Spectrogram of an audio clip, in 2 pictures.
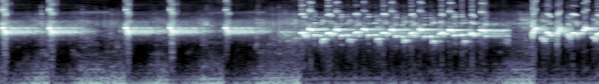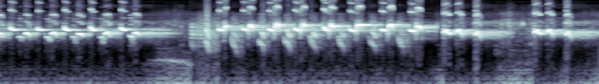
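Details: Yellow-vented bulbul in full song as a lure for other bulbuls: chattering trilled phrases, then fast rippling note series and a descending string of sharp notes near the end, with clicks in the background.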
